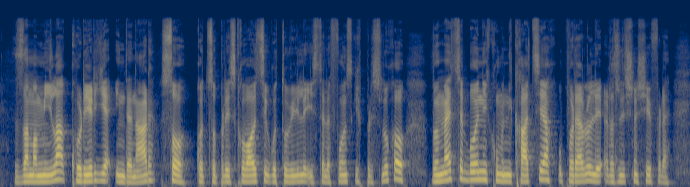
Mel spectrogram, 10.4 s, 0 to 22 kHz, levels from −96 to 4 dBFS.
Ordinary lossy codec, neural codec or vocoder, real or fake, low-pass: none; none; real; 14.4 kHz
